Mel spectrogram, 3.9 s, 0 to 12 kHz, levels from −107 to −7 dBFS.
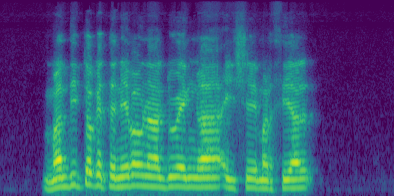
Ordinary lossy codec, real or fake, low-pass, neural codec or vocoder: Opus, 16 kbps; real; 10.8 kHz; none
